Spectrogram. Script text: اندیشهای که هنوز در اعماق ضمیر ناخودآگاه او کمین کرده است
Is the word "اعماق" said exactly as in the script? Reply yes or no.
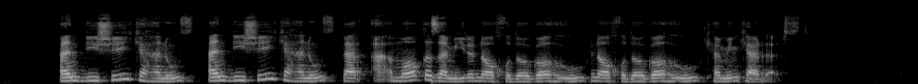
yes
